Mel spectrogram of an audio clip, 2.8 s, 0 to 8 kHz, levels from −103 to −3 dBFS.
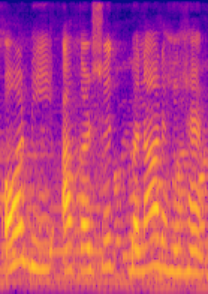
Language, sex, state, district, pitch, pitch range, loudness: Hindi, female, Bihar, Patna, 245 Hz, 235-285 Hz, -17 LUFS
